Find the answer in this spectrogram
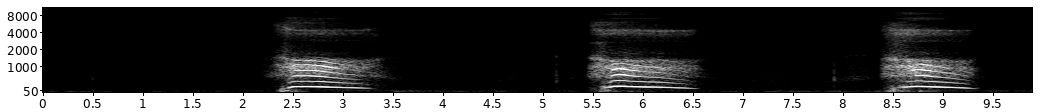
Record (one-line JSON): {"exhalation_length": "9.9 s", "exhalation_amplitude": 7175, "exhalation_signal_mean_std_ratio": 0.41, "survey_phase": "beta (2021-08-13 to 2022-03-07)", "age": "18-44", "gender": "Female", "wearing_mask": "No", "symptom_cough_any": true, "symptom_runny_or_blocked_nose": true, "symptom_fatigue": true, "symptom_headache": true, "symptom_other": true, "smoker_status": "Never smoked", "respiratory_condition_asthma": false, "respiratory_condition_other": false, "recruitment_source": "Test and Trace", "submission_delay": "1 day", "covid_test_result": "Positive", "covid_test_method": "RT-qPCR", "covid_ct_value": 20.6, "covid_ct_gene": "ORF1ab gene", "covid_ct_mean": 21.5, "covid_viral_load": "89000 copies/ml", "covid_viral_load_category": "Low viral load (10K-1M copies/ml)"}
